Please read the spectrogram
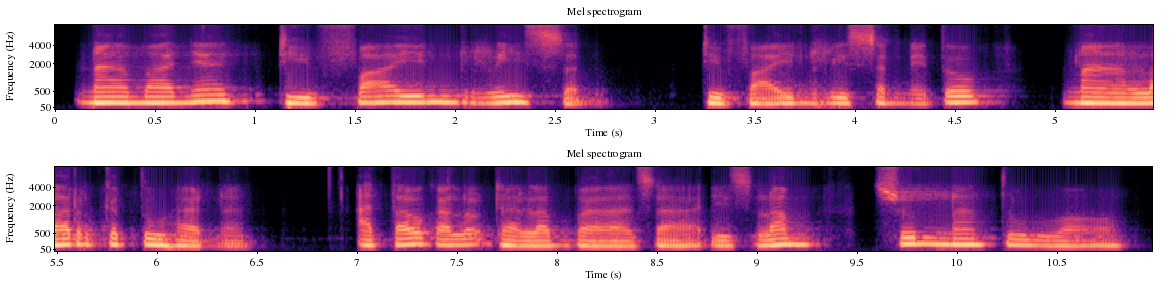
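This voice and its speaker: Gravelly, dark-voiced male lecturer. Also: a little high. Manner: relaxed conversational teaching, quoting imagined questions. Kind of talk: philosophy study lecture.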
